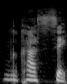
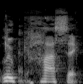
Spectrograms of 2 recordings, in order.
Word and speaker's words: Lukasic: Lukasic. Lukasic. Like you're sick. Like I'm sick.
